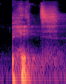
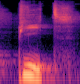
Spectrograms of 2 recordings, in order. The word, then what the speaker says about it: Pitt: Luego con su apellido, ya que la vocal no es enfatizada o fuerte para nada, la vocal se convierte al sonido schwa y tú dices Pitt. Pitt. No es Pete.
